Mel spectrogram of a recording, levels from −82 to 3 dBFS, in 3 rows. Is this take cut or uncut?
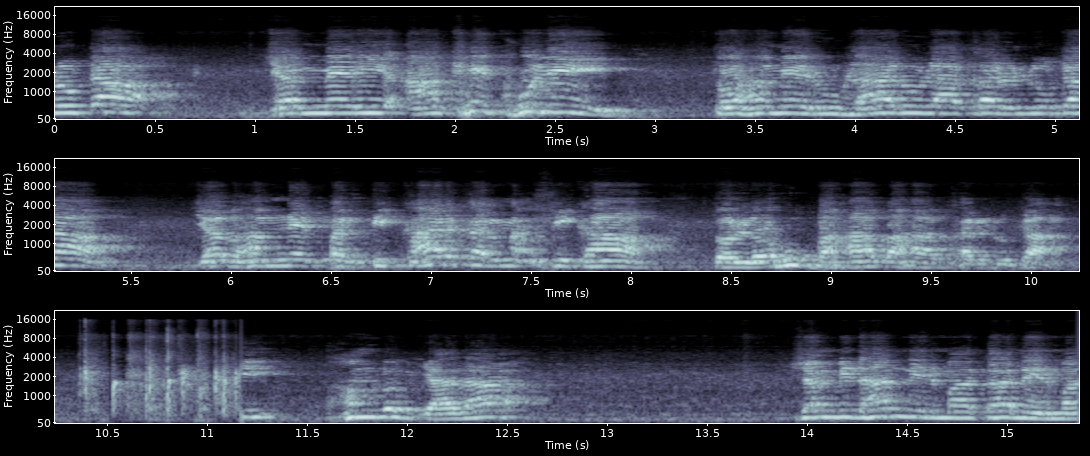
cut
